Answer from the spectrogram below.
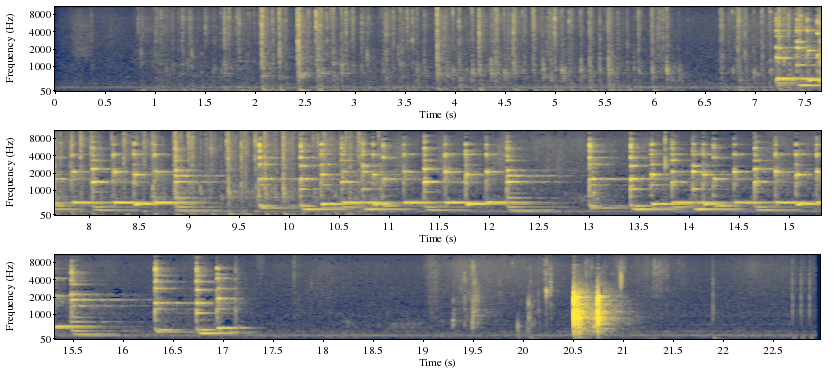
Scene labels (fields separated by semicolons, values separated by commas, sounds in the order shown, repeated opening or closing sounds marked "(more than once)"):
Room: office; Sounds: keyboard typing, phone ringing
